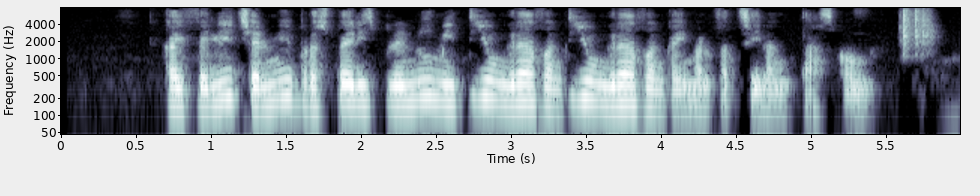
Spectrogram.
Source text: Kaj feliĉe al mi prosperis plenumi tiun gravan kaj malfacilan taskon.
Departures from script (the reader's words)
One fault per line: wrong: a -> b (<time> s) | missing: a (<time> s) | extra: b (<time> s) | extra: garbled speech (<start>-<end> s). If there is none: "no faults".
extra: tiun gravan (3.4 s)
